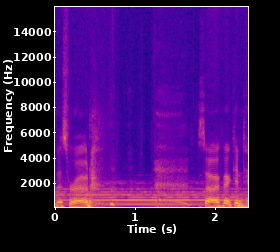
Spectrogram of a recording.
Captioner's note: laughs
